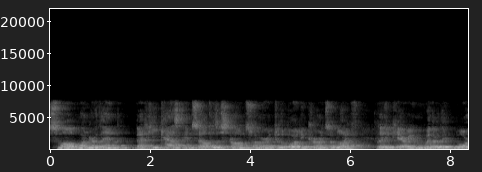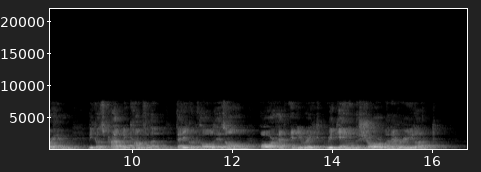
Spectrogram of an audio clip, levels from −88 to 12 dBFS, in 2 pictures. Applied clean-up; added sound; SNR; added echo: none; none; none; reverberation time 1.1 s.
